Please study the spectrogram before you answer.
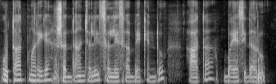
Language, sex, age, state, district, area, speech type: Kannada, male, 30-45, Karnataka, Chitradurga, urban, read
